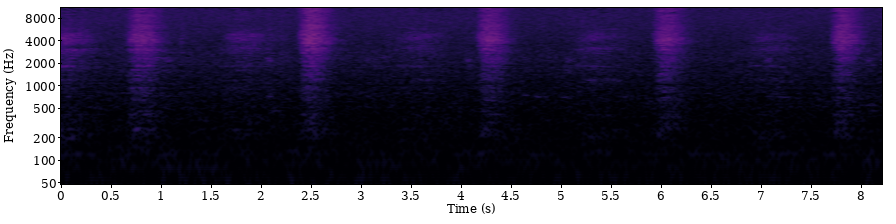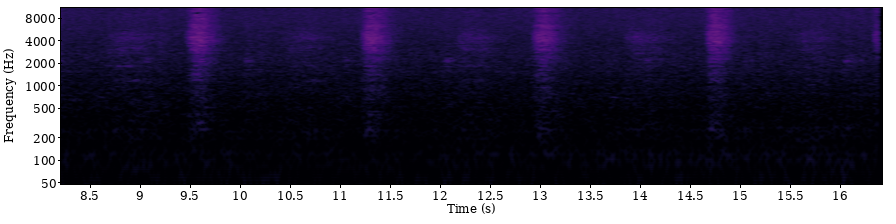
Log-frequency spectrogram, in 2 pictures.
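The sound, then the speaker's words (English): Deep breathing in and out, heard as a quiet, steady series of short breathy bursts, about nine of them, evenly spaced and repeating at a regular pace with no talking. “we're just going to breathe in nice and deep and then exhale completely. And now we're going to inhale.”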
